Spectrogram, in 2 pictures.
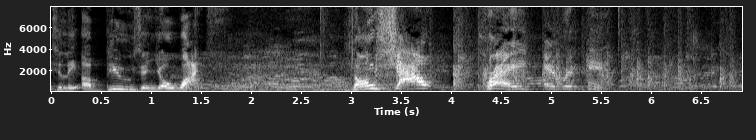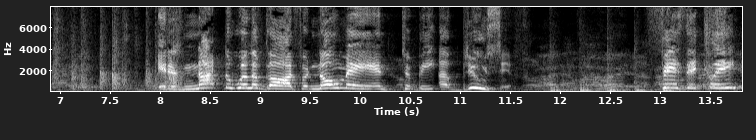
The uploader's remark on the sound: addresses a group of men during the breakout sessions of the 2023 Building the Bridge Conference held at Royalwood Church, Houston, Tx.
